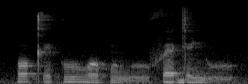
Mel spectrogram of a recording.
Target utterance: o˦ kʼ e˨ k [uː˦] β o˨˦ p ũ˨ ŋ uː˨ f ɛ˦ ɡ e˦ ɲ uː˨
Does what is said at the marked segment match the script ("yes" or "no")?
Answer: yes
